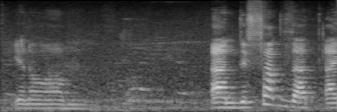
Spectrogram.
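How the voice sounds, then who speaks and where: With a very deep, low pitch and lively intonation, a woman speaks at a moderate pace amid noticeable background noise and audible room echo. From Trinidad, Diego Martin. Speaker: visitor from the Caribbean. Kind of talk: casual interview. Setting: restaurant.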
